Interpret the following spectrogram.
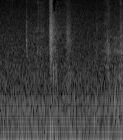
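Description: A sharp paper crackle about a second in, followed by a fainter one: the backing liner of a paper planner sticker being peeled back and handled.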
